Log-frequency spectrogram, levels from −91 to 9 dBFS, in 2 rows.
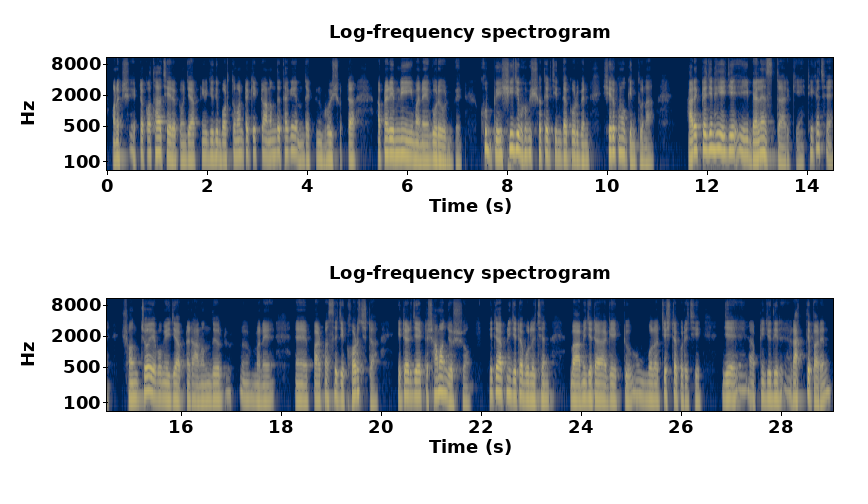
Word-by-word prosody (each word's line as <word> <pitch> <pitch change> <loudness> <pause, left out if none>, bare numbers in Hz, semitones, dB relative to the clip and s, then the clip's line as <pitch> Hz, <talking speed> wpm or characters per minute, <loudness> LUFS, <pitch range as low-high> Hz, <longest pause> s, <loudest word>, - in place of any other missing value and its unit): অনেক 120 0 0
স - - -9 0.2
একটা 135 +4 -2
কথা 140 +2 0
আছে 150 -1 -8
এরকম 110 0 -1
যে, - - +3
আপনি 115 +2 -13 0.2
যদি 130 +1 +1
বর্তমানটাকে 135 +4 -3
একটু 140 - -10
আনন্দে 135 +3 0
থাকেন, 150 +1 0 0.2
দেখবেন 110 +2 -5
ভবিষ্যৎটা 115 0 -2 0.5
আপনার 140 +2 +3
এমনি 140 +1 +3 0.2
মানে 110 -1 +1 0.2
গড়ে 115 -2 +4
উঠবে। 95 0 -8 0.5
খুব 195 - +2 0.2
বেশি 130 +5 +2
যে 175 - +9
ভবিষ্যতের 140 0 0
চিন্তা 130 -1 0
করবেন, 115 -3 0 0.4
সেরকমও 150 -2 +3
কিন্তু 105 -2 -4
না। 95 - -6 0.8
আরেকটা 165 +5 +6
জিনিস 180 0 +5
এইযে 165 +1 +4 0.2
এ - - +1 0.2
ব্যালেন্সটা 125 -3 +2
আরকি, 95 -1 -13 0.2
ঠিক 145 - -6
আছে? 185 0 -10 0.5
সঞ্চয় 125 +7 +4
এবং 125 0 -2
এইযে 115 +1 -1
আপনার 115 +1 -6
আনন্দের 115 +2 -1 0.5
উ - - -6 0.3
মানে 110 0 -3 0.6
অ্যা 115 0 0 0.3
purpose 115 +1 -2
এ - - +1
যে 120 - +1
খরচটা, 135 -8 0 0.5
এটার 135 +2 +3
যে - - +6
একটা 135 - -6
সামঞ্জস্য, 145 -7 +1 0.6
এটা 145 +3 +3
আপনি 150 0 -2
যেটা 135 +1 +4
বলেছেন 120 0 0 0.5
বা, 120 - +5
আমি 120 +2 0
যেটা 125 0 +3
আগে 115 +2 -3
একটু 115 +1 -7 0.2
উ - - -6 0.2
বলার 115 -1 -1
চেষ্টা - - -1
করেছি 110 0 -6 0.6
যে, 125 +1 +4 0.5
আপনি 120 +2 -11
যদি 125 0 +2
রে - - -8 0.3
রাখতে 125 +3 +2
পারেন 110 +4 -1
125 Hz, 150 wpm, -24 LUFS, 115-140 Hz, 0.8 s, যে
